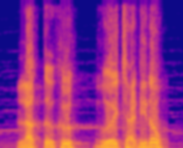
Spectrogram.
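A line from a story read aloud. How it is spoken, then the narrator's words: Choked, furious, echoing shout. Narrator (Vietnamese): Chàng uất hận đến nghẹn họng, hét vang cả núi rừng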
